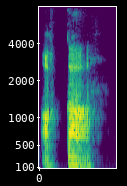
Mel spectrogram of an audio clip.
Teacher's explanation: Some people will pronounce this as a uvular stop, so they will say akka.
